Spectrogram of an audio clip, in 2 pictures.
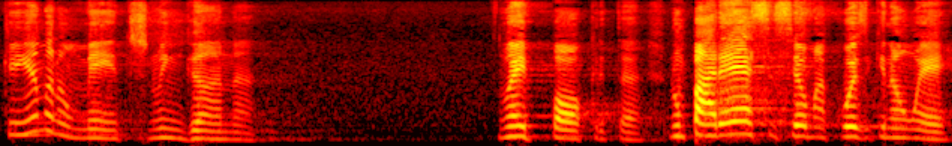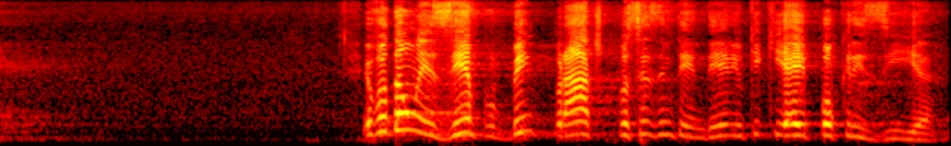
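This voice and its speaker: A Brazilian woman pastor in her fifties, preaching at a women's conference in an animated, conversational way with acted-out examples. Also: fairly high pitch, normal speed, long pauses. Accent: Brazilian Portuguese. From Brazil (Belo Horizonte). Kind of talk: conference sermon. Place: large church conference hall. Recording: reverberant church hall.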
